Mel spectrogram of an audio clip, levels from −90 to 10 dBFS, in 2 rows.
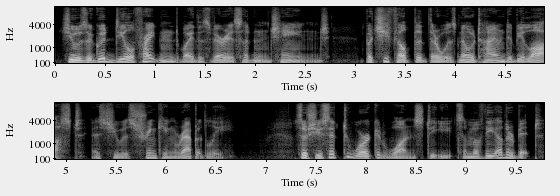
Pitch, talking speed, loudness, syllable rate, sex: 110 Hz, 250 wpm, -20 LUFS, 5.9 syllables/s, male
